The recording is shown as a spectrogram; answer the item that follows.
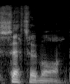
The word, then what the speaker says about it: Setomaa: I've heard it pronounced a couple of different ways. Sometimes they say Seta, Seto, but I've gone with Setomaa. That's the one that seems to work for most people.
